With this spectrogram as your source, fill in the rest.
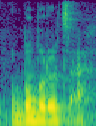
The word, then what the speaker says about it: buburuța: You say it like buburuța. So if you ever wanted to know how to say ladybug in Romanian, it's buburuța.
